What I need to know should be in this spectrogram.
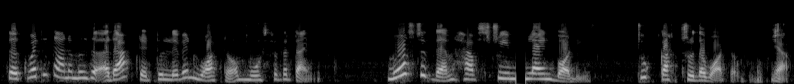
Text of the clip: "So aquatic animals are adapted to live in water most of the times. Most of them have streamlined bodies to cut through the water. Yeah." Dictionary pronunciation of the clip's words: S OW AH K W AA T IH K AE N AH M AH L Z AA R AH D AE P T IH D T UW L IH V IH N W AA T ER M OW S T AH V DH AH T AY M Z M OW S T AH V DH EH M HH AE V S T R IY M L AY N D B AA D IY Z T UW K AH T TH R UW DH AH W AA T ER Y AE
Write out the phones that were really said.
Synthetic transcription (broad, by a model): S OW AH K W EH T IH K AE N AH M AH L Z AA R AH D AE P T IH D T UW L IH V IH N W AA T ER M OW S T AH V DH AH T AY M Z M OW S T AH V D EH M HH AE V S T R IY M L AY N B AA D IY Z T UW K AH T T R UW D AH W AA T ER Y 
